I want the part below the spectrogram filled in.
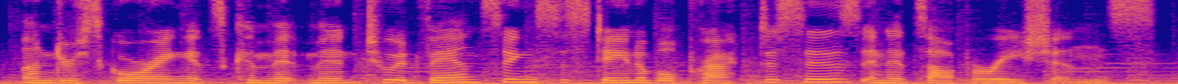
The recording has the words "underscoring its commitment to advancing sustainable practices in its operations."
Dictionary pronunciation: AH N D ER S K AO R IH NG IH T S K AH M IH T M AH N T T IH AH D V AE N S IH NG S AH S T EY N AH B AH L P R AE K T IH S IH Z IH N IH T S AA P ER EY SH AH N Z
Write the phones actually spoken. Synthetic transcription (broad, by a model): AH N D ER S K AO R IH NG IH T S K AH M IH T M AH N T T IH AH D V AE N S IH NG S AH S T EY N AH B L P R AE K T IH S IH Z IH N IH T S AA P ER EY SH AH N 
